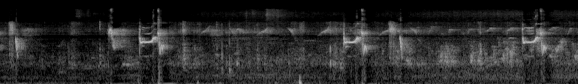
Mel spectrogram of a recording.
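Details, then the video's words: Caged prinia hung up to tame it quickly, giving sharp high chirps about every two seconds, with fainter chirping and rustling throughout. "Prenjak kepala merah dijantur agar cepat jinak"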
